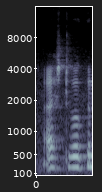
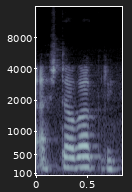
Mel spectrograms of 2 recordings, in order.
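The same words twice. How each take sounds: First: अष्टवक्र said short, no long aa after ष्ट; अष्टवक्र with short a, the common mistake; wrong spelling said. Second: अष्टावक्र with a clear long aa after ष्ट; correct spelling said. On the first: Teacher shows students the wrong form, plain demo. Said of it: "अष्टवक्र नहीं होता". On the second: Teacher gives students the correct form, clear demo. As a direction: stretch the aa in अष्टावक्र. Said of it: "क्या होता है, अष्टावक्र". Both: Shown as a demonstration.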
